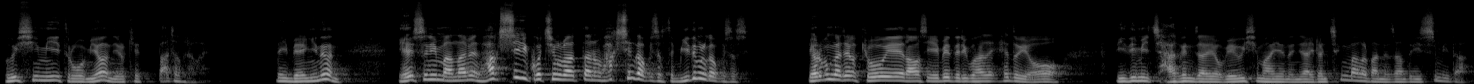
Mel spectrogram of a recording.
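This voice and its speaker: A man delivers a sermon from the pulpit with a slightly raised pitch. He speaks earnestly and stresses key words, often retelling scripture scenes with vivid emphasis. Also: lively intonation, fast talker. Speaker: pastor.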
